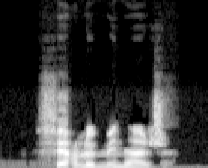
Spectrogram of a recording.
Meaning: 1. to do the housework, the household chores 2. to clean up; to clear out
- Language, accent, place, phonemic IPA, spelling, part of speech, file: French, France, Lyon, /fɛʁ lə me.naʒ/, faire le ménage, verb, LL-Q150 (fra)-faire le ménage.wav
